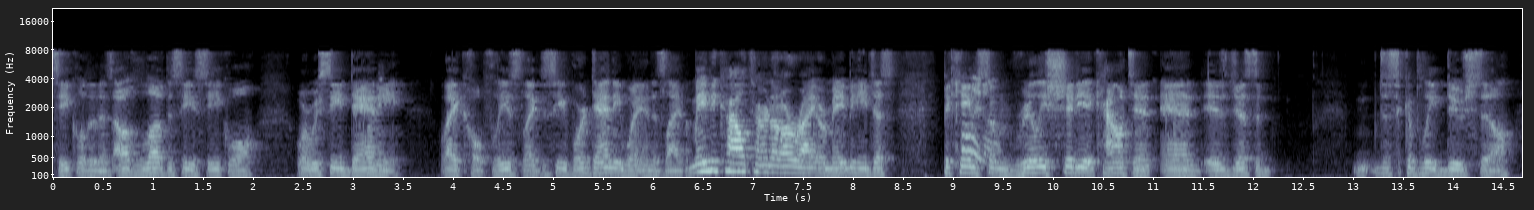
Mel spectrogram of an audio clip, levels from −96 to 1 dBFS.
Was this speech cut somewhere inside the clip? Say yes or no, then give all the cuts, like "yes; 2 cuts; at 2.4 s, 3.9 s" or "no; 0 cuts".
yes; 1 cut; at 6.3 s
